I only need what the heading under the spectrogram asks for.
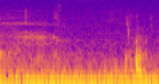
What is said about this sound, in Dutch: Een slokje water, sorry.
